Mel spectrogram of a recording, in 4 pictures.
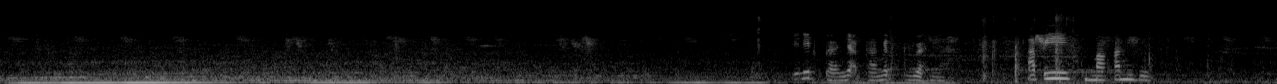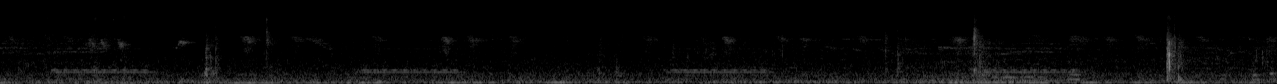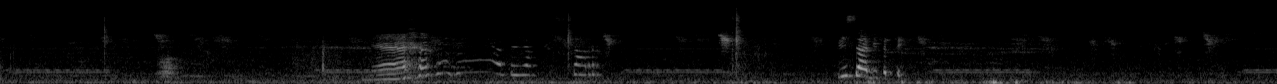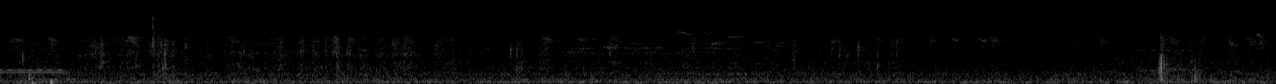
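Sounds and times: birds calling: 1.2s - 42.0s
leaves rustling: 8.9s - 14.3s, 38.4s - 47.7s
stems snapping: 14.8s - 15.6s, 21.6s - 22.8s, 24.4s - 24.9s, 31.1s - 31.4s, 32.8s - 33.2s
bird calls: 18.9s - 33.8s
leaves rustling while handled: 39.0s - 44.2s.

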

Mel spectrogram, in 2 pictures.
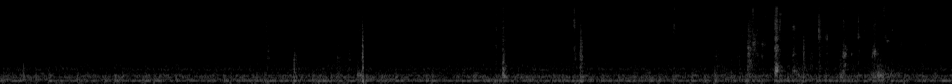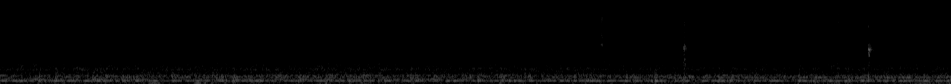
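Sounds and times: faint steady hum: 0.0s - 19.0s
wet squelches and splashes: 6.6s - 9.4s.

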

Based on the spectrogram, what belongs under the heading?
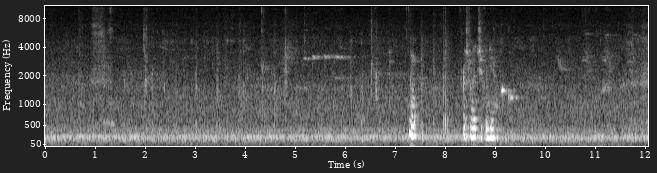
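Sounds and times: steady low hum: 0.0s - 12.0s
person chewing rice: 0.2s - 8.3s.

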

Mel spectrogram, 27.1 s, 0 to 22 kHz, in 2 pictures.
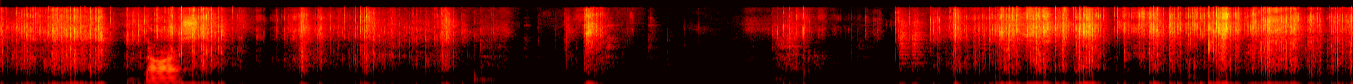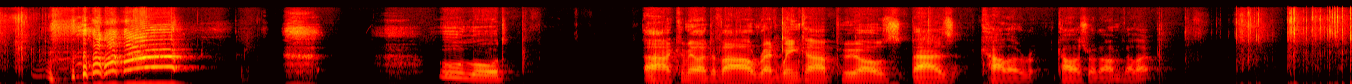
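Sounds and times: card pack wrappers crinkling: 0.0s - 4.9s, 5.6s - 6.6s, 7.8s - 14.1s, 25.4s - 27.0s.

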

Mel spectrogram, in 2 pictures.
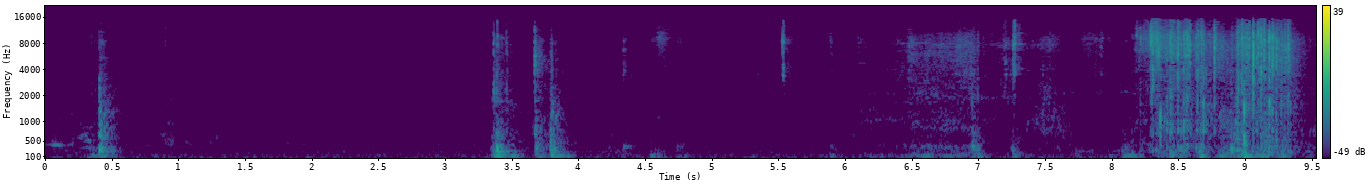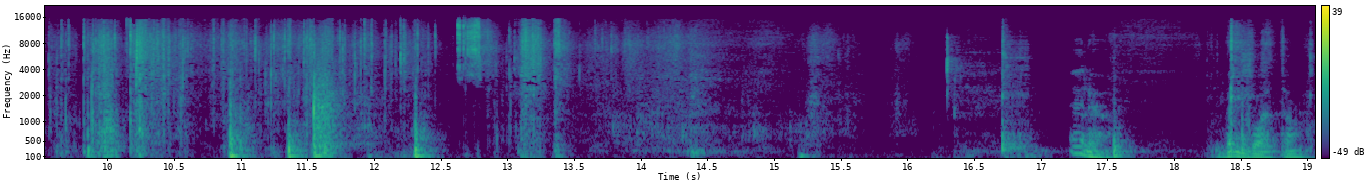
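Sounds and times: plastic wrapping crinkling and tearing: 8.2s - 14.2s.

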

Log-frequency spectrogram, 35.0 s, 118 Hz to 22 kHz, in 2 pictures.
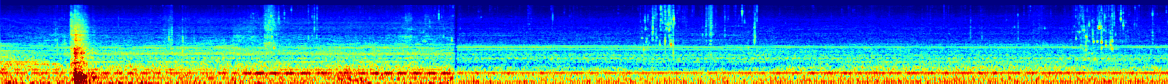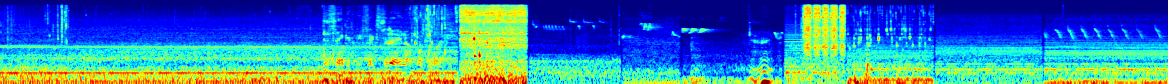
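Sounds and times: motor humming: 0.0s - 25.5s, 29.3s - 35.0s
water sloshing and splashing: 6.0s - 6.9s, 9.5s - 11.5s, 15.2s - 18.8s, 23.5s - 24.7s, 30.2s - 31.6s.

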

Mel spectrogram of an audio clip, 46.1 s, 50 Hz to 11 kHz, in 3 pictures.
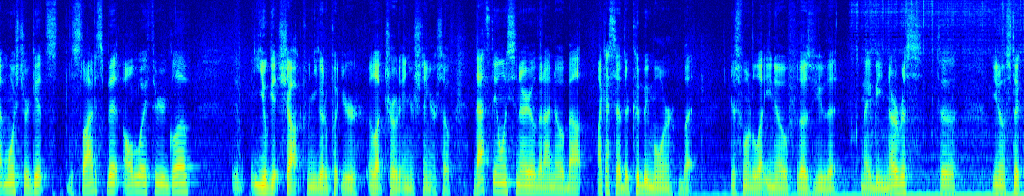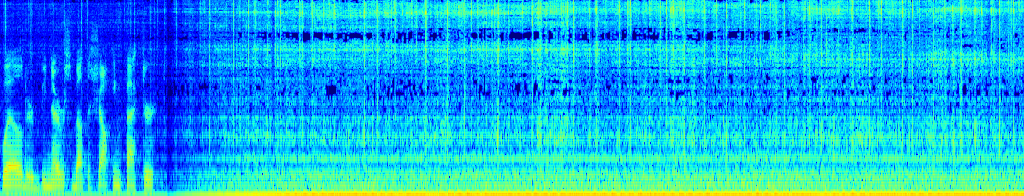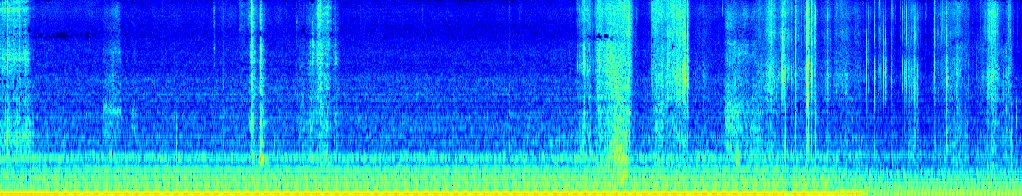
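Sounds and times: welding arc burning: 12.7s - 32.5s, 39.3s - 46.0s
scrapes and clicks: 41.9s - 46.0s.

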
